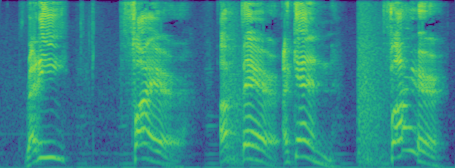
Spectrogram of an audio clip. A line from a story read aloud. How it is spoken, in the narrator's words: Piercy shouting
